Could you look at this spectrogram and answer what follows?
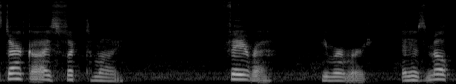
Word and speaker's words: Feyre: She fixed her wide eyes on me and said, Please, Feyre? She drew out the 2 syllables of my name, Feyre, into the most hideous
